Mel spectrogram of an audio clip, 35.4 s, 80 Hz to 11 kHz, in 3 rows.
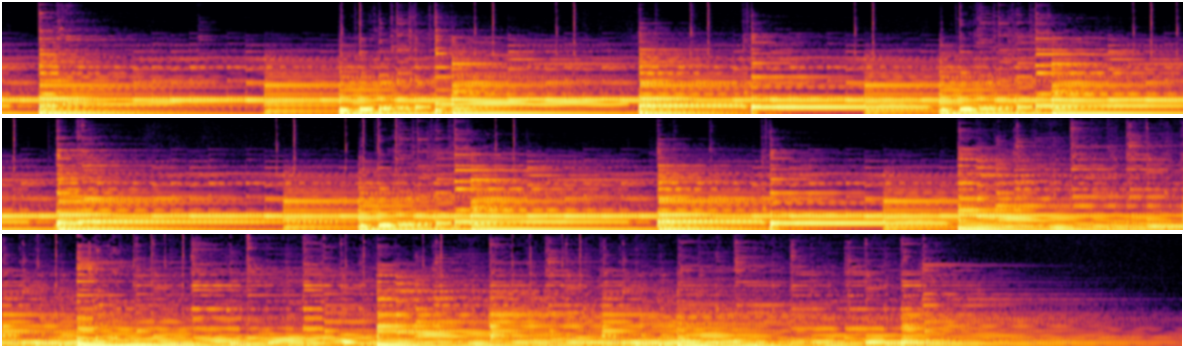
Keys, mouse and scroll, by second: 2.6 ctrl+g, 3.3 shift+click, 4.0 l, 4.7 click, 8.1 z, 8.7-10.3 drag, 14.5-16.3 drag, 32.3-34.8 typing.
